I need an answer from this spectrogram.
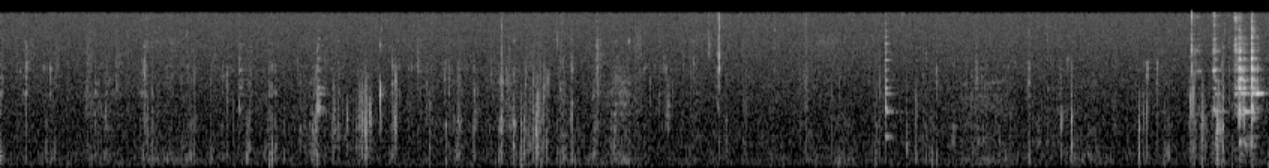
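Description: Faint close-miked chewing and mouth sounds of eating bread topped with mackerel in tomato sauce, with scattered small clicks. Near the end a brief cluster of sharper clicks as the knife and fork cut on the plate.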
